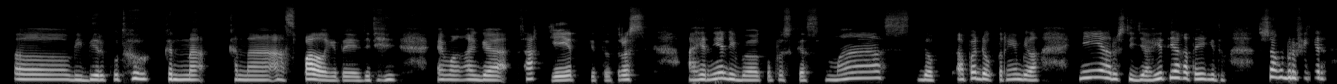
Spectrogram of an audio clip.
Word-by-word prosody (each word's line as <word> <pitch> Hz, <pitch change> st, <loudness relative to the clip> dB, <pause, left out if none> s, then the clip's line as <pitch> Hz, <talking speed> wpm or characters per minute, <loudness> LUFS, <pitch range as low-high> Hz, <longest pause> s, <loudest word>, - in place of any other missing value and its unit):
eee, 230 Hz, -2 st, +2 dB
bibirku 210 Hz, +2 st, +1 dB
tuh 255 Hz, -2 st, +2 dB, 0.2 s
kena 220 Hz, -2 st, +2 dB, 0.2 s
kena 210 Hz, -1 st, -1 dB
aspal 215 Hz, +1 st, +6 dB
gitu 185 Hz, 0 st, -5 dB
ya, 180 Hz, -1 st, -1 dB
jadi 200 Hz, +3 st, -4 dB, 0.4 s
emang 215 Hz, -2 st, -2 dB
agak 205 Hz, -2 st, +1 dB
sakit 210 Hz, -6 st, 0 dB
gitu. 180 Hz, -1 st, -10 dB
Terus 220 Hz, -, -3 dB, 0.4 s
akhirnya 230 Hz, +6 st, +2 dB
dibawa 200 Hz, -4 st, +2 dB
ke 190 Hz, -, -10 dB
puskesmas 250 Hz, -, -4 dB
dok 205 Hz, -1 st, -1 dB, 0.2 s
apa 235 Hz, +5 st, +1 dB
dokternya 225 Hz, 0 st, 0 dB
bilang, 200 Hz, -2 st, +1 dB, 0.4 s
"Ini 310 Hz, 0 st, +2 dB
harus 245 Hz, -2 st, 0 dB
dijahit 220 Hz, +4 st, +1 dB
ya." 310 Hz, 0 st, +5 dB
katanya 250 Hz, -3 st, +3 dB
gitu, 205 Hz, -, -10 dB, 0.3 s
terus -, -, -14 dB
aku 330 Hz, -1 st, +4 dB
berpikir, 295 Hz, -1 st, 0 dB
220 Hz, 140 wpm, -24 LUFS, 205-250 Hz, 0.4 s, aspal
